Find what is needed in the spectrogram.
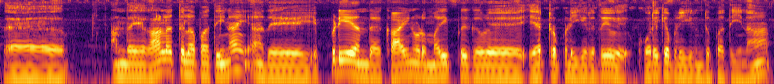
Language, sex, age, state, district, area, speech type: Tamil, male, 18-30, Tamil Nadu, Namakkal, rural, spontaneous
